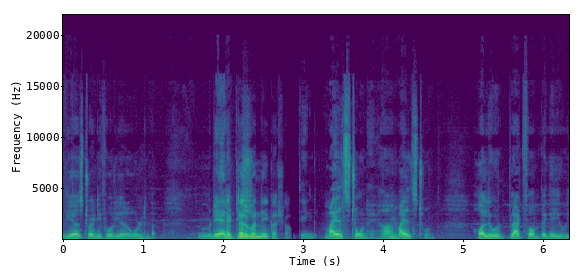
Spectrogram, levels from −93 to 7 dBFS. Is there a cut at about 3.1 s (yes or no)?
yes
